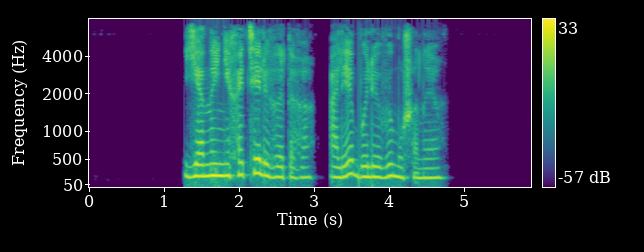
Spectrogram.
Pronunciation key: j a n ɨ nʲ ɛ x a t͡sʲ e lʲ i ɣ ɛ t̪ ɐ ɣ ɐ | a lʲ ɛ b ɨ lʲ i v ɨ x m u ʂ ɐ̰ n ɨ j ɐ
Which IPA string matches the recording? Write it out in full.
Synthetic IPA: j a n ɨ nʲ ɛ x a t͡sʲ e lʲ i ɣ ɛ t̪ ɐ ɣ ɐ | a lʲ ɛ b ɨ lʲ i v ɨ m u ʂ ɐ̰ n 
